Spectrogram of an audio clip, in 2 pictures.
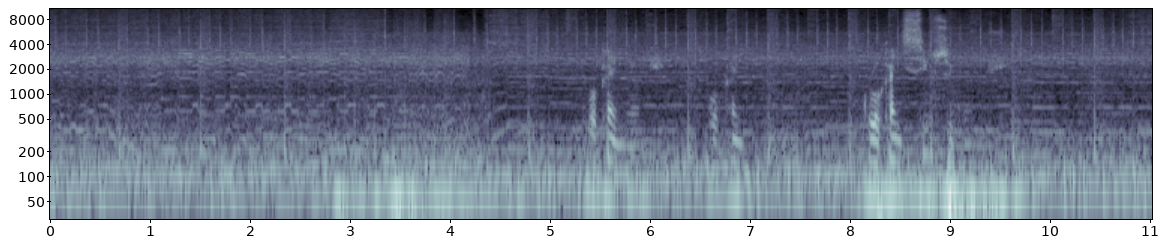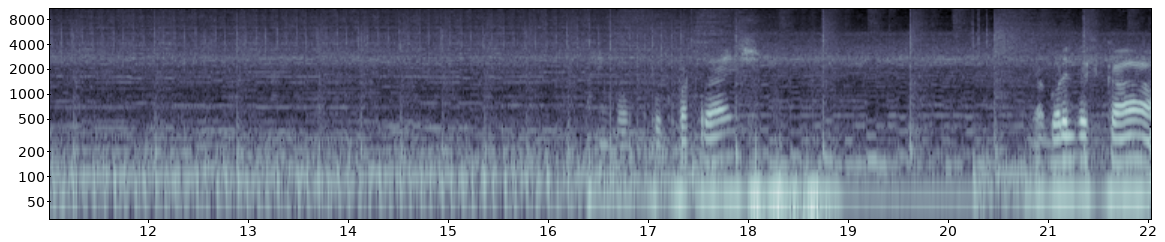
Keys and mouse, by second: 0.8-1.9 drag, 5.0-6.6 drag, 7.7-10.3 drag, 10.5 click, 13.8 click, 15.5-16.5 drag, 18.2-20.3 drag, 20.8-22.0 drag.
